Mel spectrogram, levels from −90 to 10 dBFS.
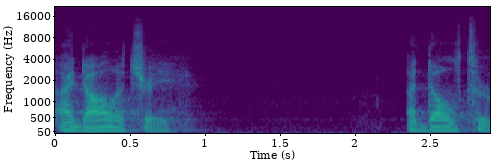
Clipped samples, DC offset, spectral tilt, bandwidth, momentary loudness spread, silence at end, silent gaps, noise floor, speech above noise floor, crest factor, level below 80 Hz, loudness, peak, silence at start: under 0.1%; under 0.1%; -6 dB/octave; 15 kHz; 11 LU; 0 s; none; -76 dBFS; 42 dB; 22 dB; -74 dBFS; -35 LUFS; -16 dBFS; 0 s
